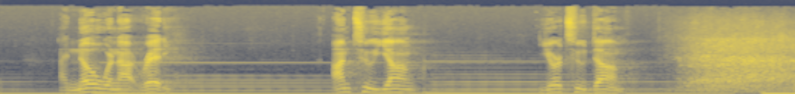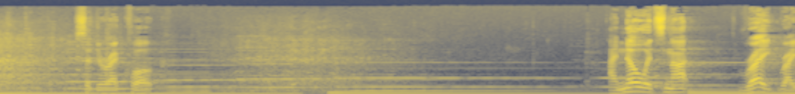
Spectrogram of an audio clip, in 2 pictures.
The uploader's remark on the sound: Live at BAM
